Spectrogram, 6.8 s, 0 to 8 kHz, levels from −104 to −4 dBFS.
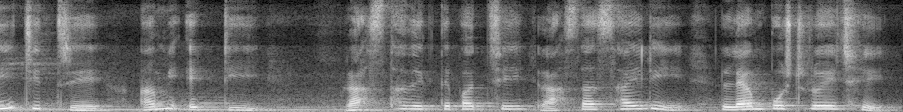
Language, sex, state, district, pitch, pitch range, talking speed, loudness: Bengali, male, West Bengal, Malda, 195 Hz, 160-225 Hz, 115 wpm, -17 LUFS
